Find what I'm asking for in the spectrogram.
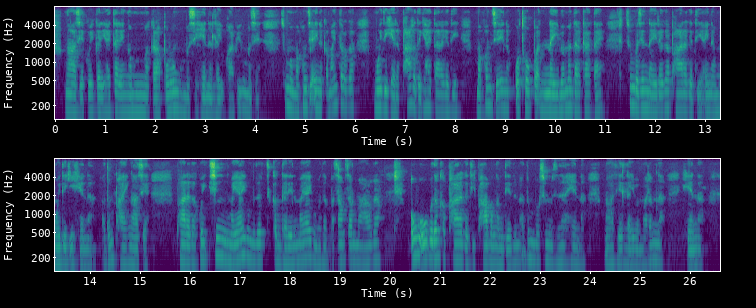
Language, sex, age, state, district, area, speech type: Manipuri, female, 45-60, Manipur, Bishnupur, rural, spontaneous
